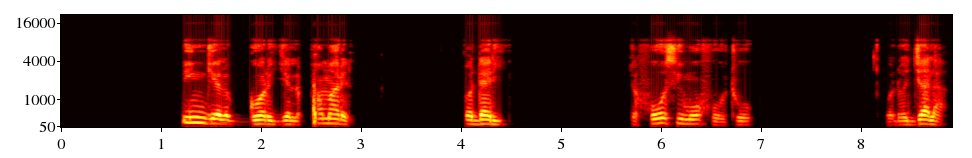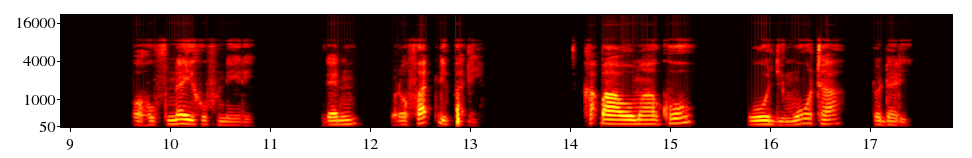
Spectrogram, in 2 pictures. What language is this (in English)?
Fula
